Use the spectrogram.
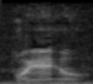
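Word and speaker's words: ποιέω: All right, I'm gonna let y'all brothers hear the pronunciation. Strong's G4160. Poeo.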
